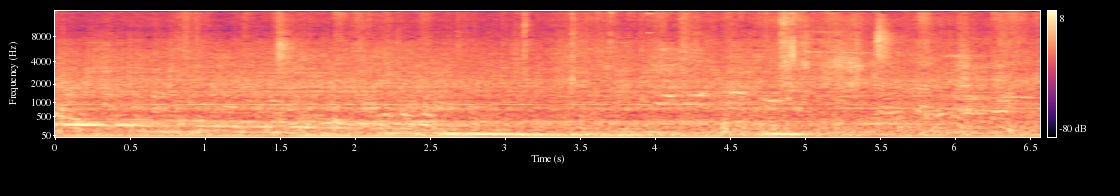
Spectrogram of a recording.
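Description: MTR M-Train metro car's traction motors whining downward in pitch as the train slows into the station, the whine fading out within the first second and a half. Then a low running rumble of the car, with a deeper hum swelling briefly twice.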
